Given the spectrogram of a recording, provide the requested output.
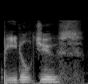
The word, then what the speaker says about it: Betelgeuse: So if you like Betelgeuse, go for it.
